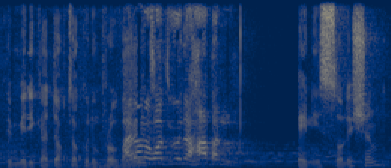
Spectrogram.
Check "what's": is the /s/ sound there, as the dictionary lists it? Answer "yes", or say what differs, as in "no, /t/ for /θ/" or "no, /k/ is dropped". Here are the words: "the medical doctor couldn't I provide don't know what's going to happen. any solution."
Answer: no, /s/ is dropped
